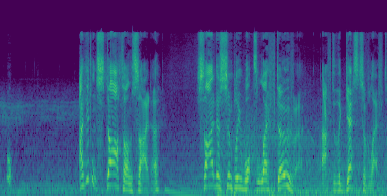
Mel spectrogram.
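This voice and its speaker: With an English accent, a man speaks very slowly at a high pitch, leaving long, frequent pauses. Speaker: gaming streamer. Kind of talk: live gameplay commentary. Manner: halting.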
